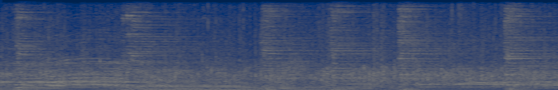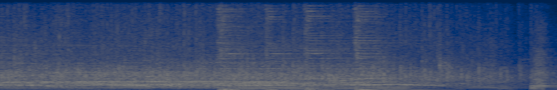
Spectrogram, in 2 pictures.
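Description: A stand-up comedy audience applauds steadily for several seconds, a dense wash of clapping that holds level, mixed with music underneath, before trailing off at the end.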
